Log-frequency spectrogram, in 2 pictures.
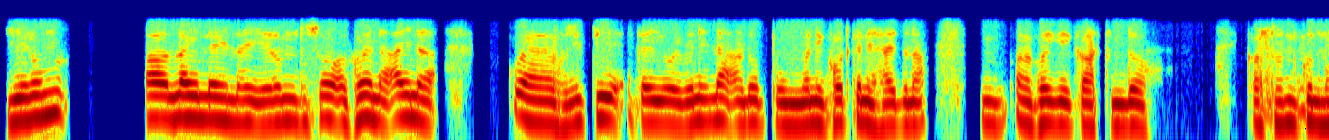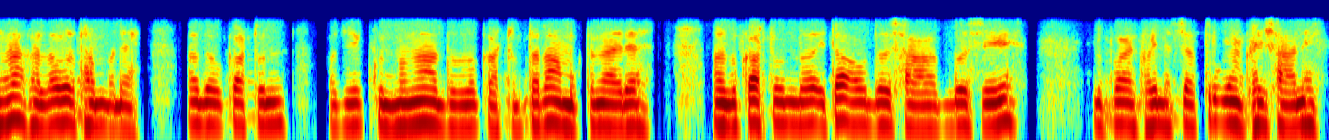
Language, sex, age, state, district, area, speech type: Manipuri, male, 45-60, Manipur, Churachandpur, rural, conversation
